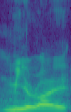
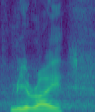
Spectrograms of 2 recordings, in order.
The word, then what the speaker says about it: Mirai: call our solution meai so meai is actually in many Asian languages it means something like the future so it's different pronunciations Mirai um but what we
